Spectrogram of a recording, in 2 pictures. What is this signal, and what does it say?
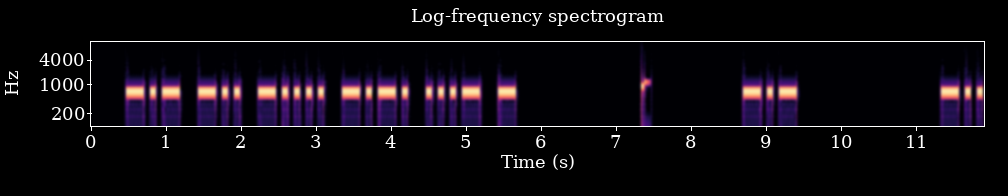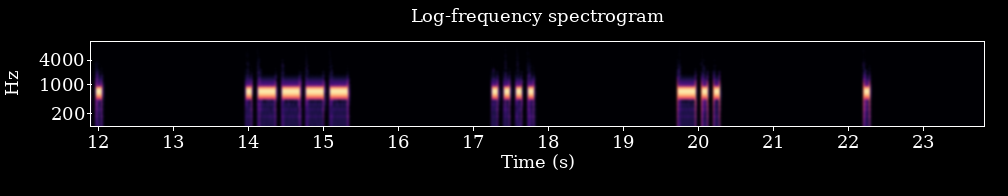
Morse code, heard as a keyed tone, about 15 wpm, spaced as for 6 wpm, 700 Hz. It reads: KD6CVT KB1HDE
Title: USA Call Signs - 6 Characters - 8x Character Spacing - 15wpm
